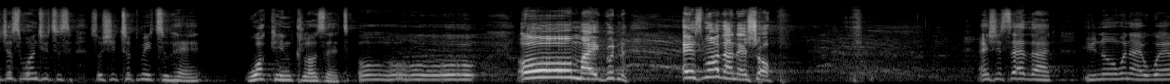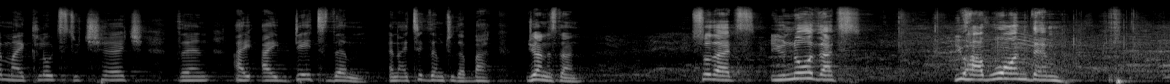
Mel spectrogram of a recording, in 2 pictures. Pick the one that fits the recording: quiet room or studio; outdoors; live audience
live audience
